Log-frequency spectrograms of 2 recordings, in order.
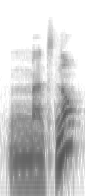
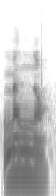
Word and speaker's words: maintenant: Maintenant, on peut prononcer maintenant, mais on peut aussi prononcer maintenant.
